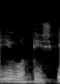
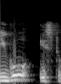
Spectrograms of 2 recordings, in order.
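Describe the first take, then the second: First: ईगोटिस्ट with a t, ending "go-tist"; slip of the tongue. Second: ईगोइस्ट without the t, ending "go-ist"; self-correction. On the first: Teacher misnames the word, ईगोटिस्ट with an extra t. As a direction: say ईगोटिस्ट with a t before "ist". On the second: Teacher corrects own slip, ईगोइस्ट with no t. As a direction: say ईगोइस्ट with "ist" straight after "go". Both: Real, not acted. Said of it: "ये sorry ईगोइस्ट बोलते हैं".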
